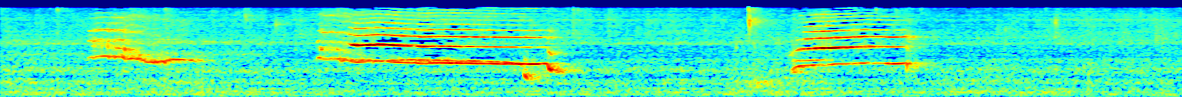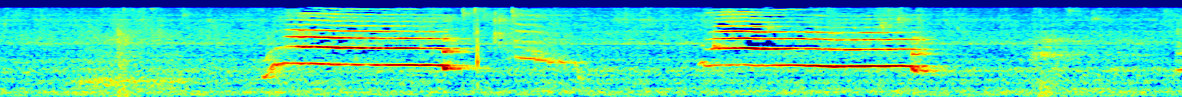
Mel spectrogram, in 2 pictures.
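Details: Four loud, strained kitten meows, each about a second long with a rising start and a falling tail, arrive every two to three seconds. The kittens are sitting in a bathtub in their first week home and do not like it.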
